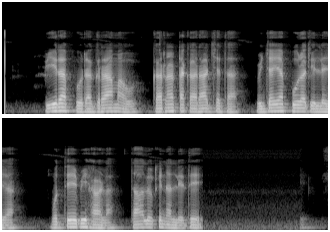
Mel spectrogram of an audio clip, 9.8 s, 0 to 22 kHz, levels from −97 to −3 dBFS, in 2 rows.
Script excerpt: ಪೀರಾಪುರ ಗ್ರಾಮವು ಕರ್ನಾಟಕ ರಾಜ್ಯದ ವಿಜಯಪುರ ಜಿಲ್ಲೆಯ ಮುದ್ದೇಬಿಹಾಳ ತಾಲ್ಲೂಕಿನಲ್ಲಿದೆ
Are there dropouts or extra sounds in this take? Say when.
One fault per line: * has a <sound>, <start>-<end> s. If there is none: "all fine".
all fine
